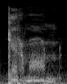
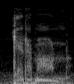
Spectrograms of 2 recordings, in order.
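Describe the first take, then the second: No difference in how they are said.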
